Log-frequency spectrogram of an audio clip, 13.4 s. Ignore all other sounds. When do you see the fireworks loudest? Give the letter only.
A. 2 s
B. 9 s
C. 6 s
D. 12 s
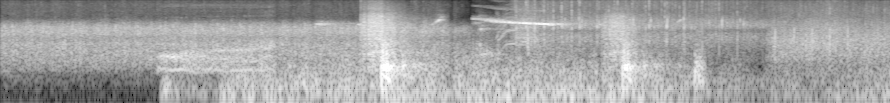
C.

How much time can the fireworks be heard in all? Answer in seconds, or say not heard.
6 s.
